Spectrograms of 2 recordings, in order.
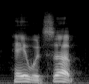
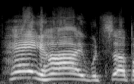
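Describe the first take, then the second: First: Said in the usual way. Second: Loud, higher hammed-up "Hey, hi, what's up?"; cartoonish poser hello, shouted; mock biker greeting. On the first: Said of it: "and I'm like". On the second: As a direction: yell it out like a wannabe tough guy. Mocking the fake biker's greeting.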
